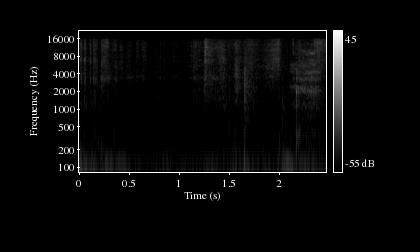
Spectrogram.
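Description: Faint room tone: a low steady hum and soft hiss, with a couple of faint clicks.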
